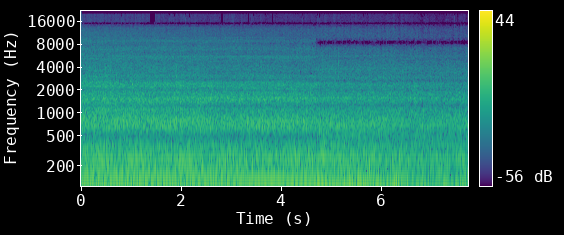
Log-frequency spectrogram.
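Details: Tatra 815 V10 diesel back home after engine repair: a deep, steady idle that stays even with no knocks, misses or hunting. The engine is running properly.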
